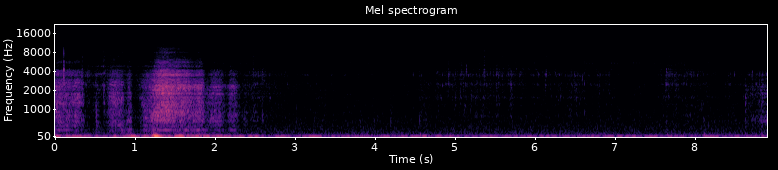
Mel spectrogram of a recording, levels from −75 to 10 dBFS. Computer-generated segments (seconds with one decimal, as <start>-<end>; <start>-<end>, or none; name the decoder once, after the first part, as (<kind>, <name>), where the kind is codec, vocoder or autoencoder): 0.4-1.5 (codec, SNAC)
